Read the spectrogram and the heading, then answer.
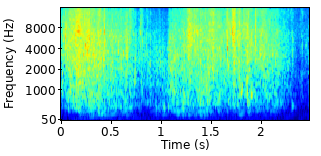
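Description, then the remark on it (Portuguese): A steady rush of water pouring for a couple of seconds, a continuous splashing hiss that tapers off at the end, with no voices. “Água, querido, de novo, hein?”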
